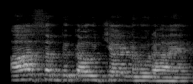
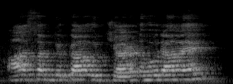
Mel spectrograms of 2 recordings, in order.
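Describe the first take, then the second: No difference in how they are said.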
